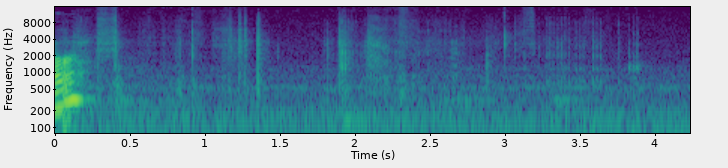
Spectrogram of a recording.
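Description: Faint paper rustles and flicks as the pages of a hardcover journal, thickened with pasted photos and stickers, are turned by hand.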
